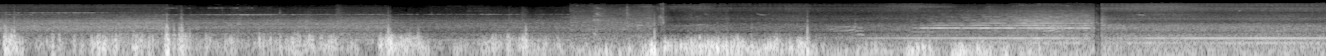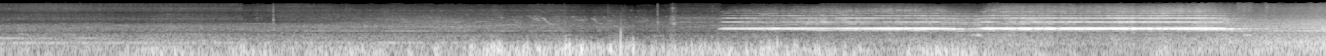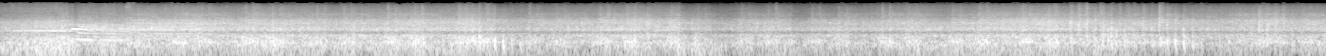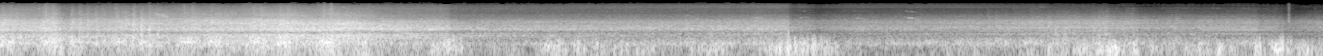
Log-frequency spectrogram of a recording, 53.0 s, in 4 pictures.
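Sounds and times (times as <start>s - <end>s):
locomotive horn blasts: 8.7s - 14.2s, 20.4s - 28.7s
train wheels clattering: 25.8s - 43.4s.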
